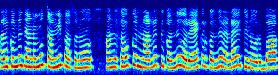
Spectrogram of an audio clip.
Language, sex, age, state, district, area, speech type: Tamil, female, 18-30, Tamil Nadu, Cuddalore, rural, spontaneous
